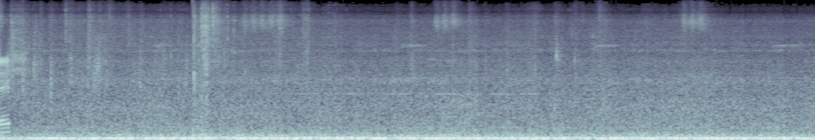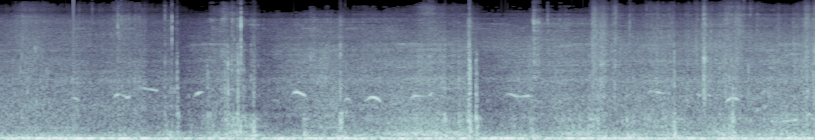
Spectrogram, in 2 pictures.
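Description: Wind rumbling on the microphone: a steady, loud low roar, with a few short high chirps between about ten and thirteen seconds in.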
